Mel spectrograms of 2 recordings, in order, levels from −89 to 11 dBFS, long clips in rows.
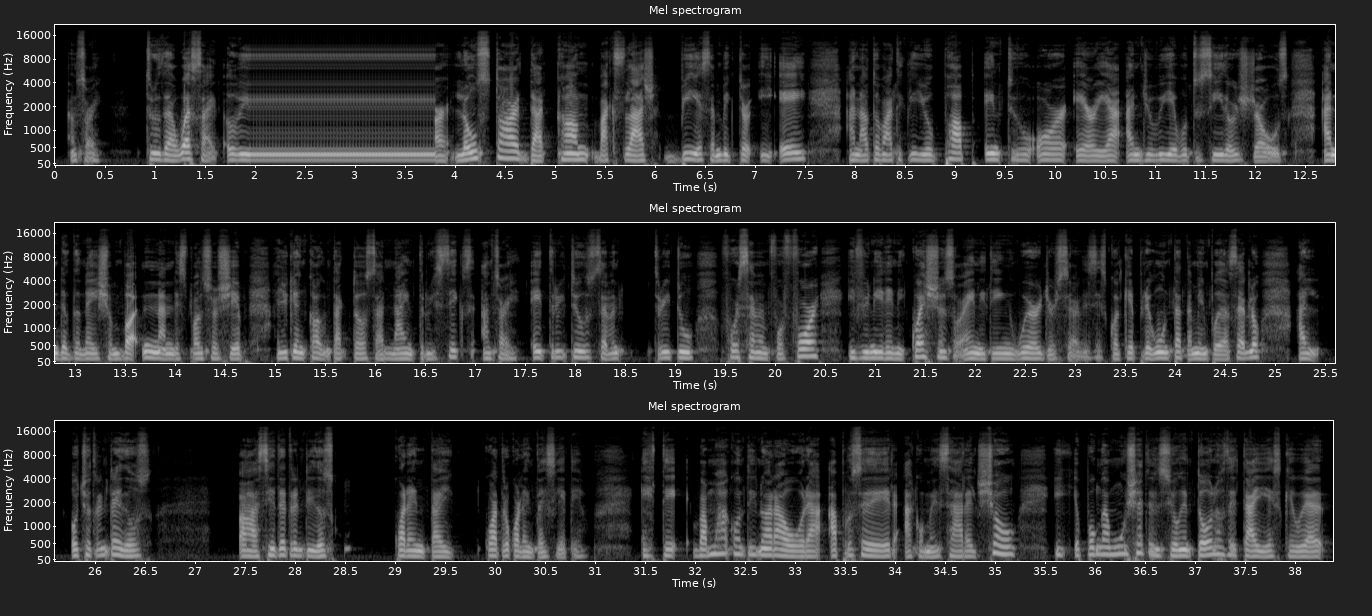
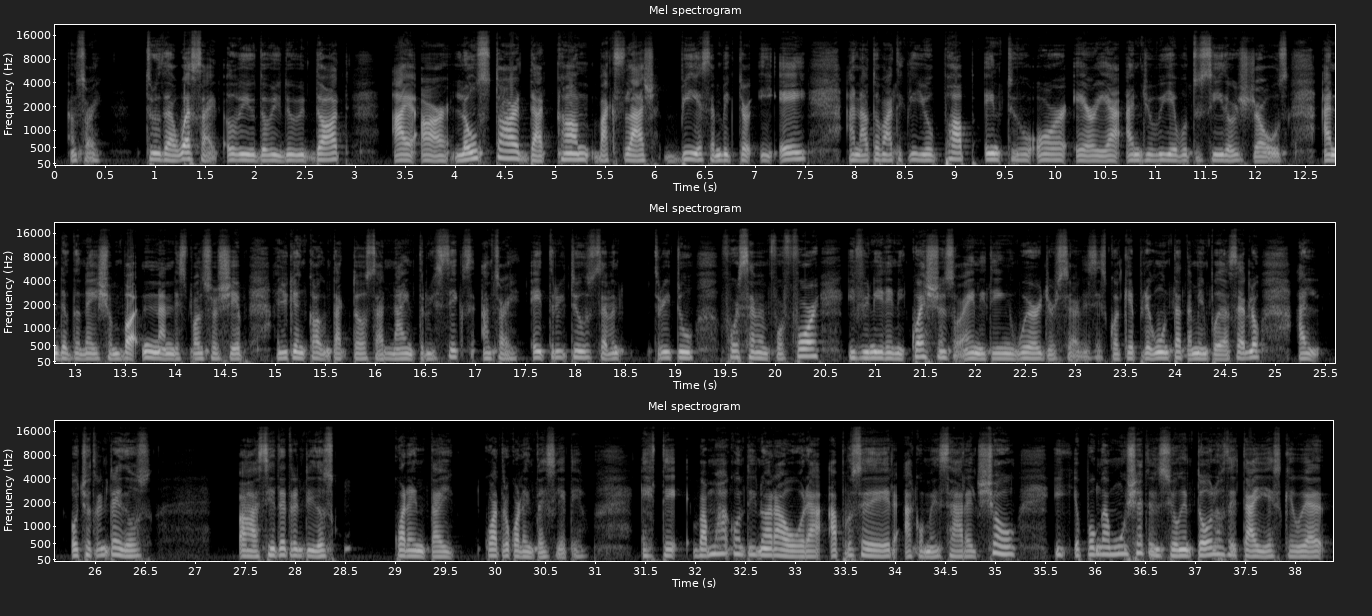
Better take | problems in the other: second | audio freezing; at 2 s for 2 s

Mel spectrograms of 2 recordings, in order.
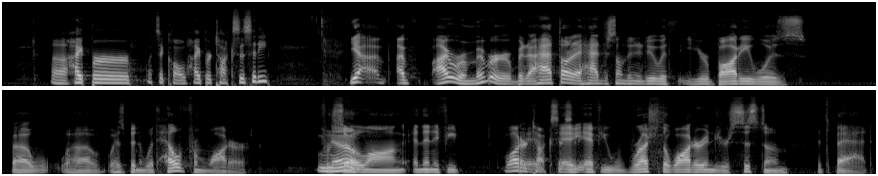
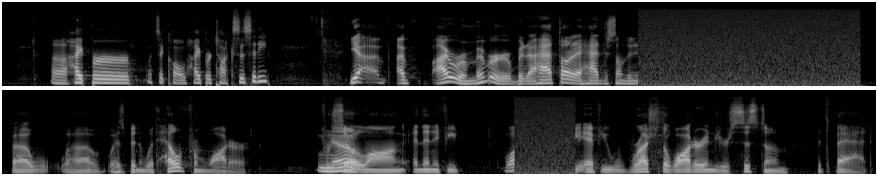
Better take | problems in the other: first | audio cutting out; filled with static; at 6.5 s for 2 s and at 14 s for 0.5 s

